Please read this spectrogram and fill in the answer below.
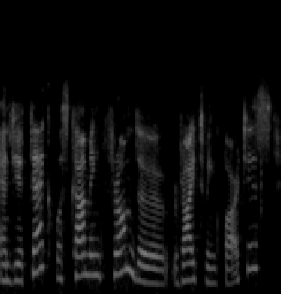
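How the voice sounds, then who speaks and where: With a Croatian accent, a woman talks at a fairly slow pace and a medium pitch, in a dry, close sound with no echo and a quiet background. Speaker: film director. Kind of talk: panel discussion. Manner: halting.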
